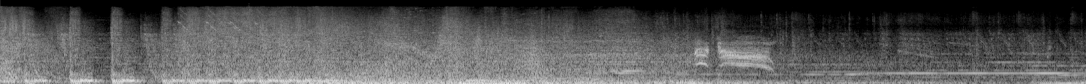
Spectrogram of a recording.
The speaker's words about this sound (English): But during his brave attempt to protect the shuttle, it was hit by the laser cannon and exploded.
